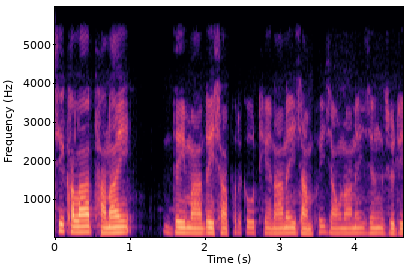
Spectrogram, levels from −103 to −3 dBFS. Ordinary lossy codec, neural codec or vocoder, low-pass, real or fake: none; none; 5.4 kHz; real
